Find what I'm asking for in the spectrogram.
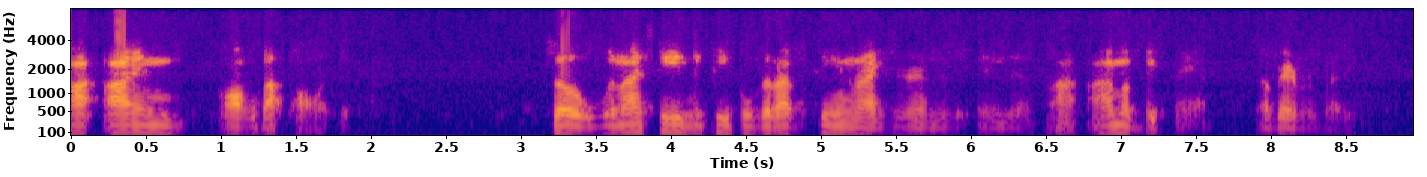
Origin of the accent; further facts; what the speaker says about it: Grandview, Idaho, United States; now in Gooding, United States; But I was born right here in Idaho, St. Luke's Hospital in Boise, raised on the Snake River in Grandview, and now I'm living here in Gooding, Idaho, right here in the Magic Valley.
